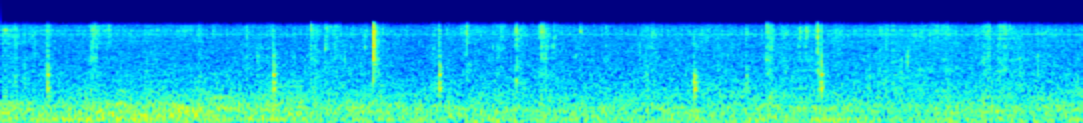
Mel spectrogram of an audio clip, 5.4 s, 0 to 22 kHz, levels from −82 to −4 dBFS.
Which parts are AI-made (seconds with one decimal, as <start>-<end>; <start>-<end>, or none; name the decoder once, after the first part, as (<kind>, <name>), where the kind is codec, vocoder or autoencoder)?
0.0-1.0 (vocoder, Vocos); 4.0-4.8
